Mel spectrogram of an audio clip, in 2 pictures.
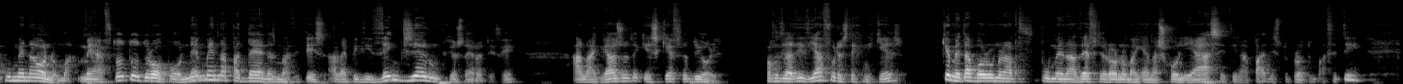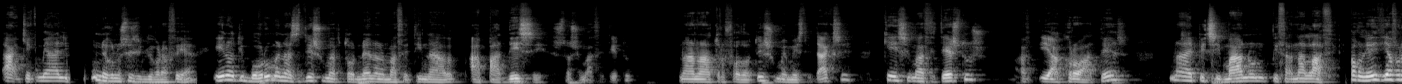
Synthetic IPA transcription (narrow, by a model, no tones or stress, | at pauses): pumeenɐo̞no̞mɐ̰me̞ɐft̪o̞t̪o̞nd̪ɾo̞po̞ne̞me̞nɐpɐnd̪ɐienɐzmɐθit̪isɐ̰lɐe̞piðiðe̞ŋɡze̞ɾumpço̞sθɐe̞ɾo̞t̪i̥θi | ɐ̰nɐŋɡɐzo̞nd̪e̞ce̞sce̞ft̪o̞nd̪eo̞li | ipɐɾxunðilɐðiðʝɐfo̞ɾe̞st̪e̞xnice̞s | ce̞me̞t̪ɐbo̞ɾume̞nɐpumee̞nɐðe̞ft̪e̞ɾoo̞no̞mɐʝɐnɐsxo̞liɐsit̪inɐpɐnd̪isi̥t̪u̥pɾo̞t̪umɐ̰θit̪i | cemɲɐɐlipuine̞ɣno̞st̪ist̪iblio̞ɣɾɐfiɐineot̪ibo̞ɾume̞nɐzit̪isumeɐpot̪o̞ne̞nɐnmɐθit̪inɐːpɐnd̪isist̪o̞simɐ̰θi̥t̪it̪u | nɐːnɐt̪ɾo̞fo̞ðo̞t̪isume̞mist̪id̪ɐksi | ce̞isimɐθit̪e̞st̪us | iɐkɾo̞ɐt̪e̞s | nɐe̞pisimɐnunpiθɐnɐlɐθi̥ipɐɾxunlɐðiðʝɐfoɾ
